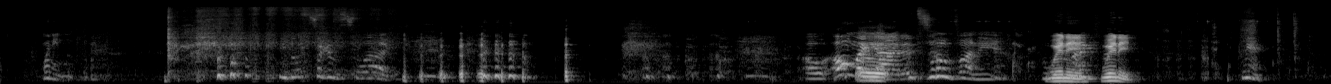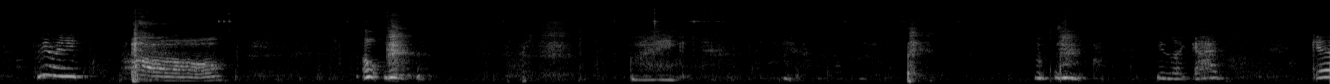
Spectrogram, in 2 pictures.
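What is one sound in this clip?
A puppy in a fabric stocking scuffles across a carpet.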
